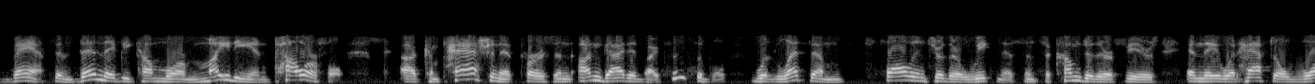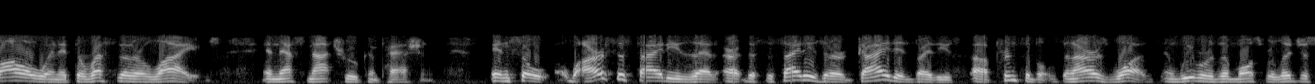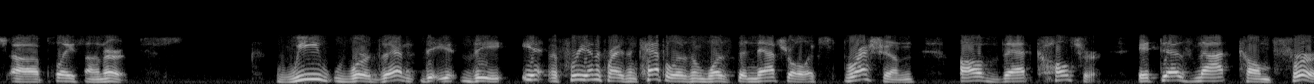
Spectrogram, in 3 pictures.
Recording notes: Joins the show by phone.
